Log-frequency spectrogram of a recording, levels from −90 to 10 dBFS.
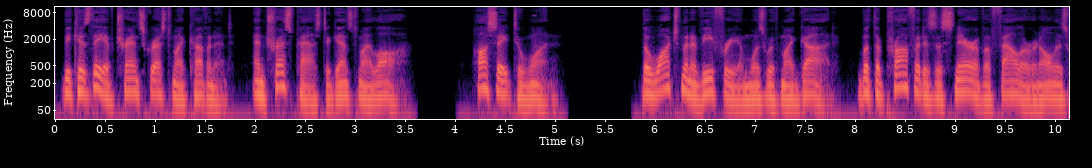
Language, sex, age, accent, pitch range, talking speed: English, male, 50-69, American, 90-115 Hz, 195 wpm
